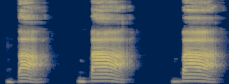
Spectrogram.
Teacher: बा बा और एक चीज आपने नोटिस की होगी कि जब हम बा कहते हैं तो थोड़ा सा इसमें खींचा जाता है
